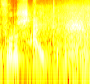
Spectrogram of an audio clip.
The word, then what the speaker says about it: Forsyth: por un señor Forsyth, se pronuncia Forsyth.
